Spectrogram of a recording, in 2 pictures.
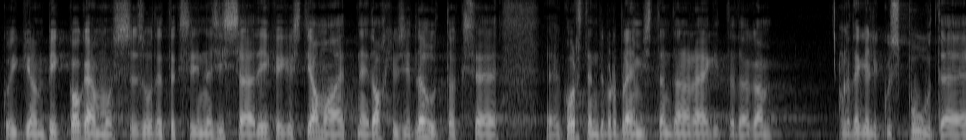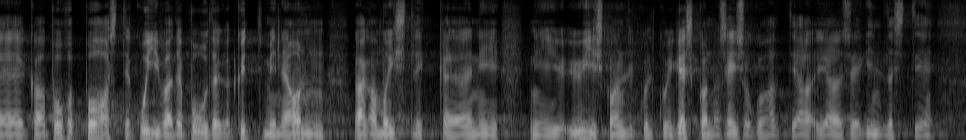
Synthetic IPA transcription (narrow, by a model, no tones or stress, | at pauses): kujɡio̞npikːo̞ɡ̥e̞mussuːd̪et̪ːˑɑkseinːɑs̬isːeɑjɑd̪eikːɑiɡ̥est̪jɑmɑe̞t̪ˑne̞jd̪ɑhjusid̪lɤɦut̪ːˑɑkse̞ | ko̞rst̪end̪epro̞ble̞ːmist̪ːont̪ænɑɾæːɡit̪ːˑɑd̪ɑɡ̥ɑ | ɑɡ̥ɑt̪e̞ɡe̞likːˑuspuːd̪e̞ɡ̥ɑpupoɦɑst̪ekujvɑd̪epuːd̪e̞ɡ̥ɑkyt̪ːˑmine̞o̞nvæɡ̥ɑmɤjst̪likːniː | niːyɦisko̞nd̪̥likːˑult̪̚kujke̞skko̞nːɑse̞jsuko̞ɦɑlt̪ˑjɑjɑse̞ːkind̪̥lɑst̪i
